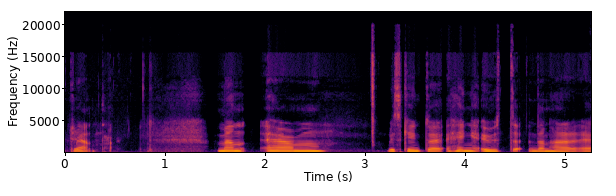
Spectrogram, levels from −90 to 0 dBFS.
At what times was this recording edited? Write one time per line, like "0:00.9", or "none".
none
